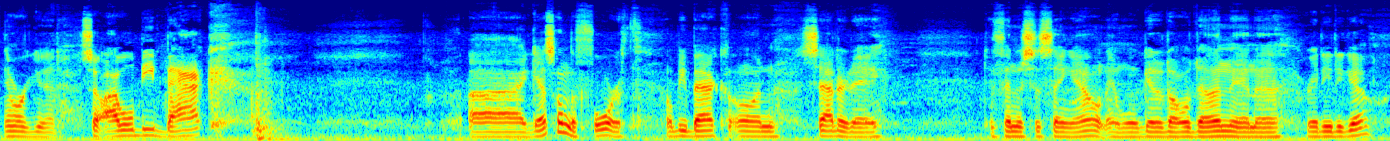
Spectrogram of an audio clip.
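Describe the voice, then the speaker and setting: Raspy young man, rambling garage vlog. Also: medium pitch, flat delivery, moderate pace, a little hiss or hum. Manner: rambling, filler-heavy, self-correcting. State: just woke up. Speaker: truck restoration vlogger. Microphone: phone camera.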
